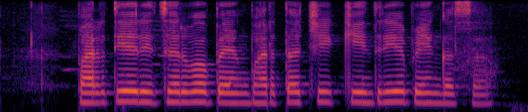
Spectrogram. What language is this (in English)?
Marathi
